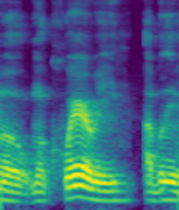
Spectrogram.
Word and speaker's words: Macquarie: And bank goes by the name of Macquarie, I believe it's pronounced.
